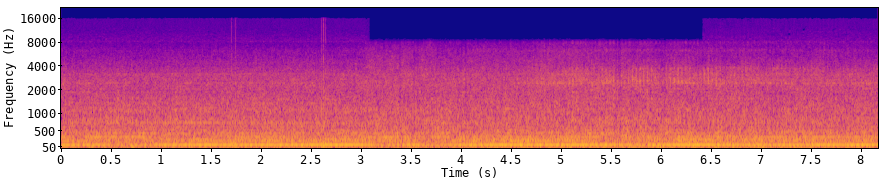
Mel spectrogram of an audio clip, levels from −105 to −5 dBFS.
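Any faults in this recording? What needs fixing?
Brief jumbled stutters at 1.70–1.74 s and again at 2.60–2.64 s are chunks out of order: in each spot a 20 ms chunk arrived one position late and played after its neighbour, leaving hard joins. A jitter buffer that reorders packets by sequence number before playback would prevent this.

From 3.04 s to the end the sound turns rough, watery and muffled. This is a call bitrate drop: the encoder was pushed from 32 kbps down to 12 kbps, coding more coarsely and narrowing the bandwidth from 20 kHz to 8 kHz, with the lowest rate holding for 2.64 s. Setting a higher minimum bitrate floor would prevent this.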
